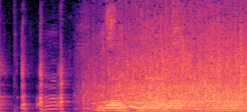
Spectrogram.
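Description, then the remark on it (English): Three short voiced chuckles, then an applause sound effect: a burst of loud, dense applause that swells in and holds steadily to the end, with faint cheering voices mixed into the clapping. “Can you hear the applause?”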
